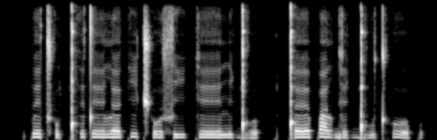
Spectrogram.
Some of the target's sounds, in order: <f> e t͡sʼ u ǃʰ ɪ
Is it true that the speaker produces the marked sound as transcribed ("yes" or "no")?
no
